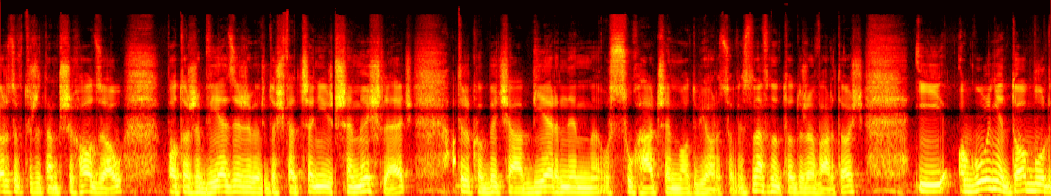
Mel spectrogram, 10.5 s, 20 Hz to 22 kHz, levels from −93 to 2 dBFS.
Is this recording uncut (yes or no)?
no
